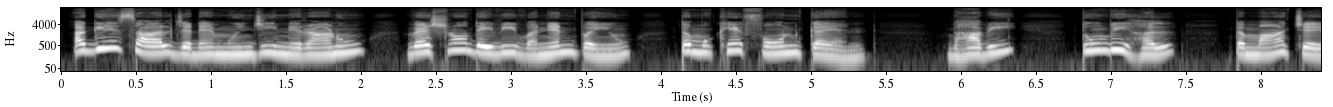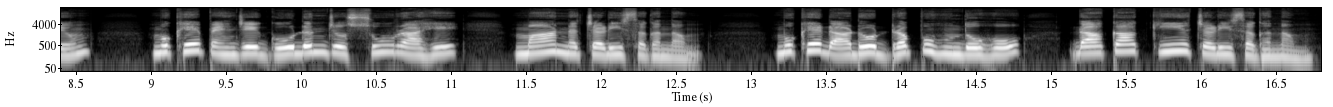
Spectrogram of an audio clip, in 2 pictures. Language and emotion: Sindhi, neutral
